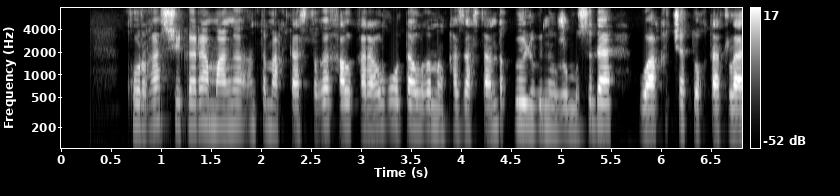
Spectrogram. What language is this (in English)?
Kazakh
